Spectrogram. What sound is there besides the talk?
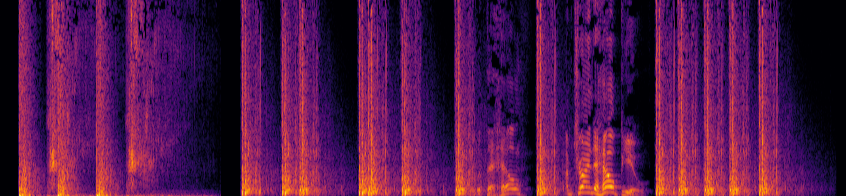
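gunshots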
